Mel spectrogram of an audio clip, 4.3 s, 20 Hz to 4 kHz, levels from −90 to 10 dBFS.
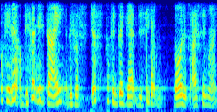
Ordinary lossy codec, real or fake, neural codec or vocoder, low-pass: Opus, 16 kbps; fake; codec, 24 kHz, 1 kbps, SNAC; 3.6 kHz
